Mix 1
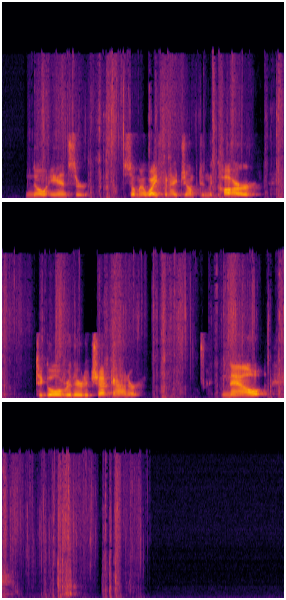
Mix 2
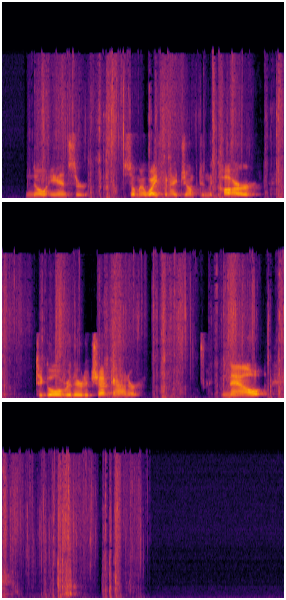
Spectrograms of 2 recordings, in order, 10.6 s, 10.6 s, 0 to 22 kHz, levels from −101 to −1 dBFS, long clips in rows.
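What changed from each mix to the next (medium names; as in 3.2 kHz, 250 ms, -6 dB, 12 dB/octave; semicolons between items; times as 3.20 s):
background +4.0 dB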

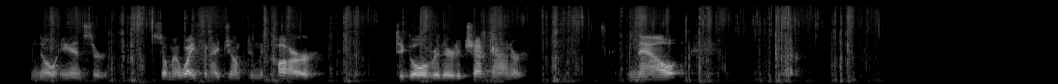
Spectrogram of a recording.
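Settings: speech -3.5 dB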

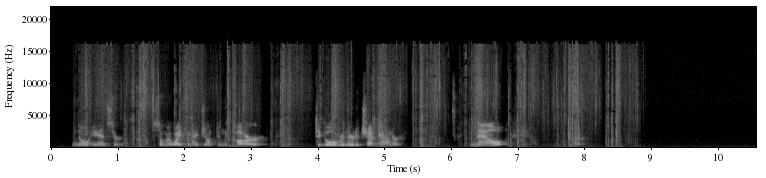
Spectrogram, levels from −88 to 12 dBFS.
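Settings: speech: remove brick-wall FIR low-pass 7.3 kHz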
